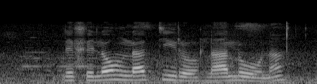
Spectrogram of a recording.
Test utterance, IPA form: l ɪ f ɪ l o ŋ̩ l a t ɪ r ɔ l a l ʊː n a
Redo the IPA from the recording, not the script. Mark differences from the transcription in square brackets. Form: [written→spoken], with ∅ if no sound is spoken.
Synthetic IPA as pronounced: l ɪ f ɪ l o ŋ̩ l a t [ɪ→i] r ɔ l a l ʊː n a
